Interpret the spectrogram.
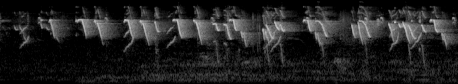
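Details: Saffron finches living free in nature, gathered in a lively group, giving rapid high, sharp chirps in overlapping bursts, roughly two per second, several birds calling at once with no other clear sounds.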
